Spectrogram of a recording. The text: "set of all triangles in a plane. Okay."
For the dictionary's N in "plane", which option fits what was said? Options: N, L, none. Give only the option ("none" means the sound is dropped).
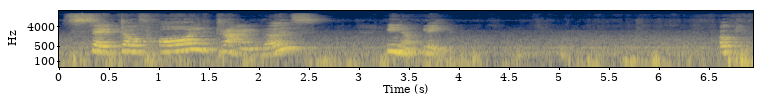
none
